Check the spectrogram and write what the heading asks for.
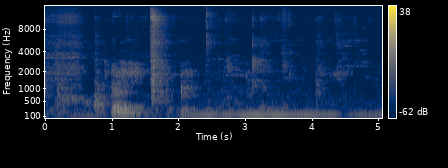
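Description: Close-up eating sounds: wet lip smacks, clicks and sucking from people chewing fish head and rice by hand, with a low steady hum from about two seconds in.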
